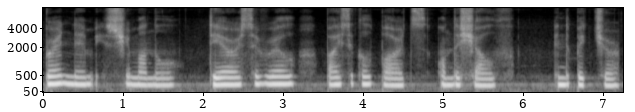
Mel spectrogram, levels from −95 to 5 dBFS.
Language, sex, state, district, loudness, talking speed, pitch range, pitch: English, female, Nagaland, Dimapur, -16 LUFS, 115 wpm, 200-220 Hz, 205 Hz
